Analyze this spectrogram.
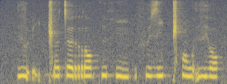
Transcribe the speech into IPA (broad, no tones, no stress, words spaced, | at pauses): vʲə̰ɽḭ ɡ͡ǁœtœrɔ kyxĩ | fyzi ǁʰɔ̃wə̰vʲɔ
